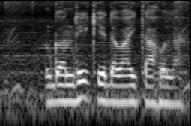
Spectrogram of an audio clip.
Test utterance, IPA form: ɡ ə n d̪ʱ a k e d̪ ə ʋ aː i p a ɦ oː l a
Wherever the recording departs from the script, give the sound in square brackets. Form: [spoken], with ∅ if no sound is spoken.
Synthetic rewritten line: ɡ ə n d̪ʱ [i] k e d̪ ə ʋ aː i [k] a ɦ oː l a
